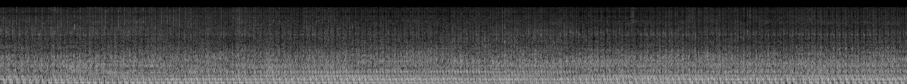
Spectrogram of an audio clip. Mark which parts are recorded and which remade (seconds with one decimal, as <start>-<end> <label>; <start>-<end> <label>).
0.0-2.5 remade; 2.5-4.9 recorded; 4.9-5.6 remade; 5.6-6.8 recorded; 6.8-8.0 remade; 8.0-9.1 recorded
